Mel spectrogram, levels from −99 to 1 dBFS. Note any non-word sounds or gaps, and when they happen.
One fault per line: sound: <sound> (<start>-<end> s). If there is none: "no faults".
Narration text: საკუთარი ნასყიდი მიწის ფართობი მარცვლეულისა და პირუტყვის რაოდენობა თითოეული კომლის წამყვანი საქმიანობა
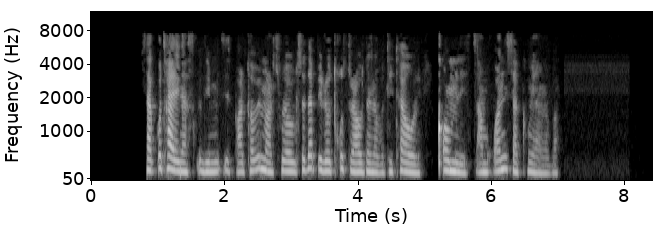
no faults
